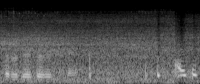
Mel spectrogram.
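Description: Portuguese radio speech in short phrases, typical of air traffic control, heard over a steady rushing background noise. The voice breaks off about half a second in and comes back near the end.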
